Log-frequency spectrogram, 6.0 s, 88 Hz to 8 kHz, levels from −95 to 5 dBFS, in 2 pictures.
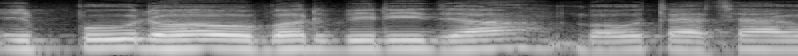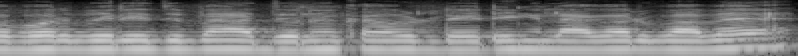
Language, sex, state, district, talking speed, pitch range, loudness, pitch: Bhojpuri, male, Bihar, Muzaffarpur, 160 wpm, 150-155 Hz, -17 LUFS, 155 Hz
